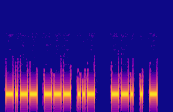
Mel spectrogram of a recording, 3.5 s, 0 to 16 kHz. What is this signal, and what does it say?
Morse code, heard as a keyed tone, about 25 wpm, 600 Hz. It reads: YOU GET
